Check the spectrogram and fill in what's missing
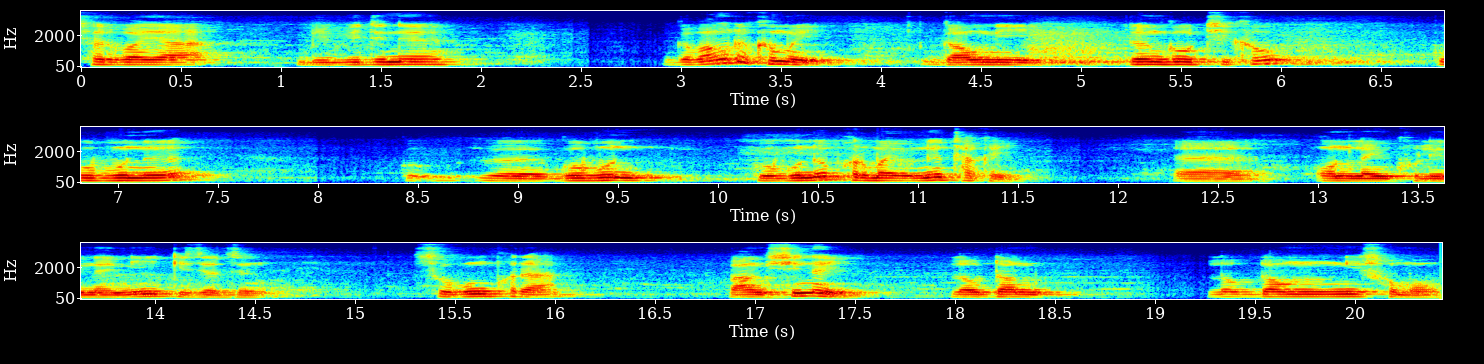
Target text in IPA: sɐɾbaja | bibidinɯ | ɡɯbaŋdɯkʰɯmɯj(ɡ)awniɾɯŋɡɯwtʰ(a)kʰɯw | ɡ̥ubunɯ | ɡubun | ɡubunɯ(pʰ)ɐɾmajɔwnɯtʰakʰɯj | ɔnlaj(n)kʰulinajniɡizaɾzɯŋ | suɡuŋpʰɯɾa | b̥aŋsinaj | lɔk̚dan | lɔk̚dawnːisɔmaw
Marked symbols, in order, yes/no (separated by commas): yes, no, yes, yes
